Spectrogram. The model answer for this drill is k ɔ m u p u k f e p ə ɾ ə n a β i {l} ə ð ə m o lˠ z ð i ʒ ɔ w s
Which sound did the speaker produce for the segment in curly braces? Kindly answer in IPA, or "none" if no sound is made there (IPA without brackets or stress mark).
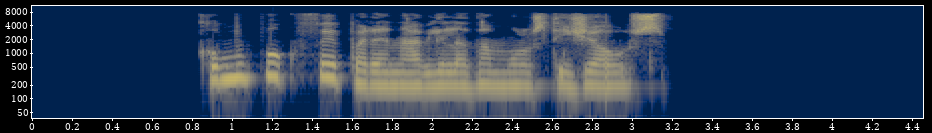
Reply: l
